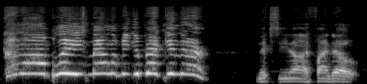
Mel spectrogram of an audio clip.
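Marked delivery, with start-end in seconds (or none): 0.0-2.1 very high, louder frantic shout; desperate plea. Retold or imitated. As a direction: yell at the console to let you back in. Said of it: "I'm all freaking out".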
